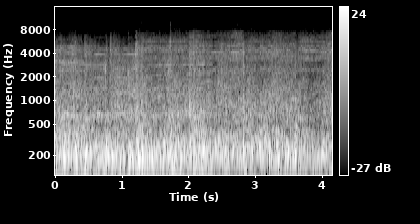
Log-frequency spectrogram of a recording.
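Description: Live band playing loud amplified music with drums and percussion, a dense, continuous sound without breaks.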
